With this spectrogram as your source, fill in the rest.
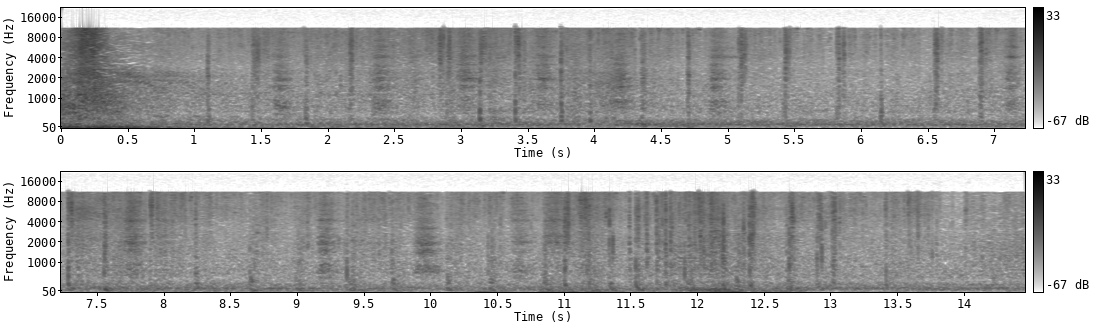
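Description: Footsteps tread on stone, soft and steady.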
